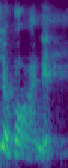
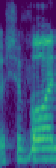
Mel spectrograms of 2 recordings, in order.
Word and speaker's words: Siobhan: then let you know politely sometimes that is pronounced Siobhan. I figured after the third or fourth time you should get it. You know, the third or fourth time you should get that as name. So Siobhan is definitely the word that's going to be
